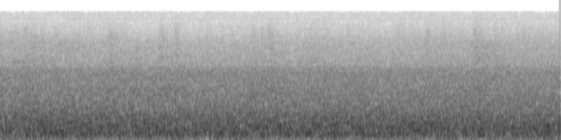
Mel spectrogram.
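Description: Steady, even hiss of room noise, with no distinct events.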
